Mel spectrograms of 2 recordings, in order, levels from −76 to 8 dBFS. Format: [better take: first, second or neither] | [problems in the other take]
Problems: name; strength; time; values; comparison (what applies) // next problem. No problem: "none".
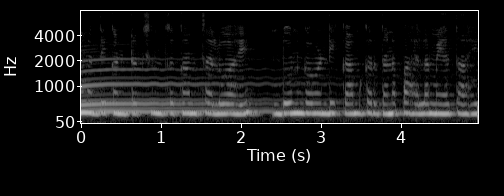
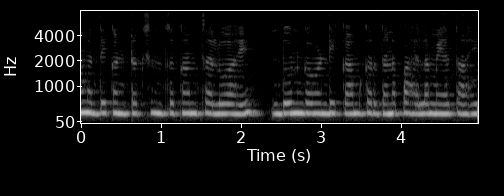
second | background sound (Guitar); 11 dB below the speech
